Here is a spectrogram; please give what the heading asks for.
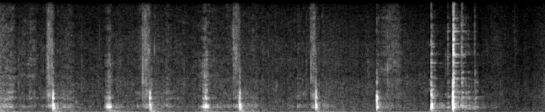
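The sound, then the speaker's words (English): A knife briefly chops baby spinach on a board with a quick series of crisp, sharp strikes spaced unevenly, with the last two close together, heard alone without talk. “Going to use a little bit of baby spinach just to add a little bit of greenness to it. I'm just going to chop this up as well briefly just to give a bit of greenness.”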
